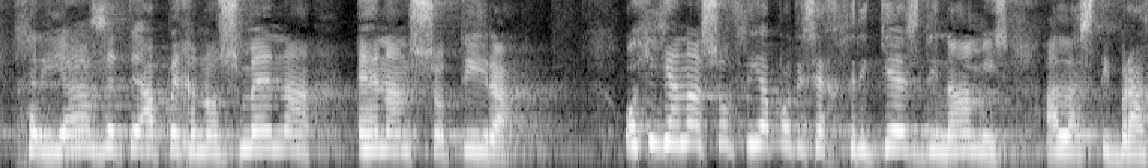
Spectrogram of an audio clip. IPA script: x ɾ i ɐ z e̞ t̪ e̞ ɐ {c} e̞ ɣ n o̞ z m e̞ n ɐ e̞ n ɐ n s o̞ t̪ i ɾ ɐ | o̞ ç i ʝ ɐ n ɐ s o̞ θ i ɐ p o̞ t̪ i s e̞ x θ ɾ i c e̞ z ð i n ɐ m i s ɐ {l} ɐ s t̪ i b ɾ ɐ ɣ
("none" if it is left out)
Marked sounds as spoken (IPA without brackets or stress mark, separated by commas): p, l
